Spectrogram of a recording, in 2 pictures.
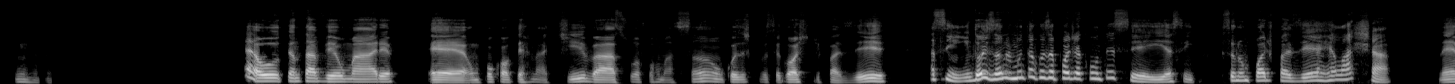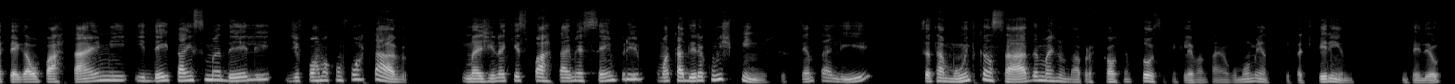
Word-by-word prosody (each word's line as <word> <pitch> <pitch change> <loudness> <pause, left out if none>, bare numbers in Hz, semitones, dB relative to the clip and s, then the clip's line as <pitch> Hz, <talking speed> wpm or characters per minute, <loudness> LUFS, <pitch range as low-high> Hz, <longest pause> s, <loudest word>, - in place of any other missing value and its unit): Uhum. 110 -5 -15 2.0
É, - - +8
ou 150 0 +10
tentar 150 -1 +3
ver 135 -1 +4
uma 130 -1 +1
área, 125 +1 +2 0.3
eh, 105 -2 +5
um 105 +1 -6
pouco 120 +3 -6
alternativa 115 +2 -1
à - - +2
sua 110 +2 -13
formação, 115 +5 -8
coisas 115 0 -3
que - - -45
você 110 -2 -13
goste 115 +2 +1
de 110 - -22
fazer. 110 +9 +1 0.4
Assim, 225 - -1
em - - 0
2 235 - +8
anos 265 +4 +6
muita 305 +4 +3
coisa 305 -1 +4
pode 280 -2 +3
acontecer, 255 - 0
e 115 +1 +1
assim, 125 -1 -4
o - - -15 0.3
que - - -23
você 185 - +1
não 180 0 +1
pode 180 -1 +2
fazer 155 -3 -1
é 180 +2 +3
relaxar, 200 - -1 0.5
né. 115 +3 0
Pegar 120 0 +1
o 125 +1 +2
part-time 145 - 0
e 170 - -6
deitar 175 +3 0
em 195 - +1
cima 210 +1 -1
dele 190 +8 -1
de 160 +3 -7
forma 175 +3 -2
confortável. 195 - -1 0.5
Imagina 135 +4 0
que 165 +3 -4
esse 180 - -9
part-time 160 -1 -1
é - - -1
sempre 205 +9 -3
uma 160 0 -3
cadeira 170 0 +2
com 210 +5 -3
espinhos, 125 - -5
você 105 - -26
senta 165 +6 -8
ali, 140 - -4 0.5
você - - -1
tá 155 - -1
muito 140 +7 -2
cansada, 175 - +1
mas 170 -3 -2
não 145 -4 -7
dá 110 -2 -9
pra - - -11
ficar 125 0 -5
o 120 - -3
tempo 120 0 -18
todo, 150 -4 +2
você 125 - -29
tem 100 - -26
que 95 - -17
levantar 100 +1 -10
em - - -15
algum 105 0 -16
momento, 125 0 -7
porque - - -25
tá - - -11
te - - -27
ferindo, 120 -8 -1 0.5
entendeu. 95 -1 -5
140 Hz, 180 wpm, -23 LUFS, 115-180 Hz, 2.0 s, ou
